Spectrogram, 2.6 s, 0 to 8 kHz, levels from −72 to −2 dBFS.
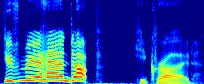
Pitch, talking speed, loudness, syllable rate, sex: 280 Hz, 165 wpm, -16 LUFS, 3.8 syllables/s, female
